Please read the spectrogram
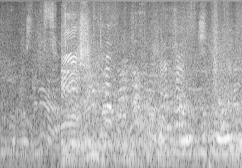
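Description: A crowd of people talking at once, several voices overlapping, growing louder about half a second in.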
